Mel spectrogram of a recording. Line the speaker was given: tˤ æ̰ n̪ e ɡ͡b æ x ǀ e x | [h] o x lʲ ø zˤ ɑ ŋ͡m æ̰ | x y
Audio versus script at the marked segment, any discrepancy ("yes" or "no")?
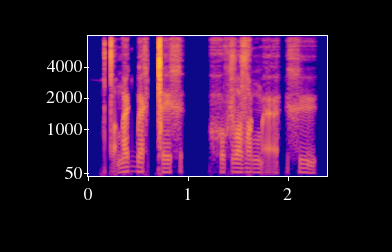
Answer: no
